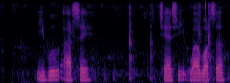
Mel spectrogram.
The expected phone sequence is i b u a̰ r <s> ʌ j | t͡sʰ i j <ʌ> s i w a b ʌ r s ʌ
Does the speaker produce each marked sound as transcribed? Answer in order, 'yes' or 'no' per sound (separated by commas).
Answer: yes, no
